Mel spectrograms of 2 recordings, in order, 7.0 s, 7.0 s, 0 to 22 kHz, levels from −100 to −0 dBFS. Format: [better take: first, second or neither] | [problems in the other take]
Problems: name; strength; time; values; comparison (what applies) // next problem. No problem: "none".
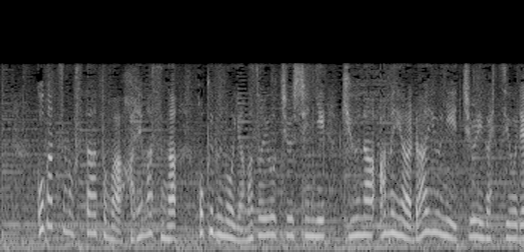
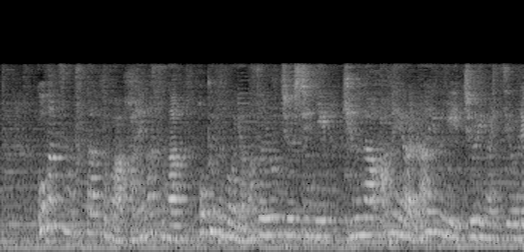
first | room echo; dies away in 0.7 s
